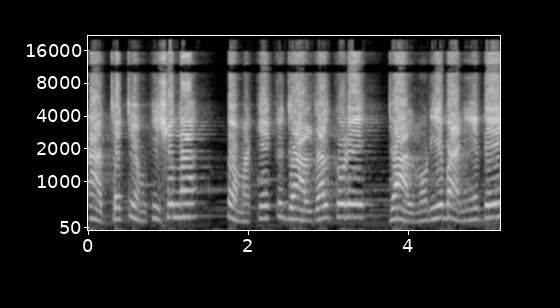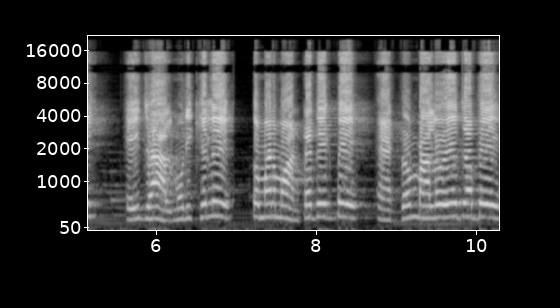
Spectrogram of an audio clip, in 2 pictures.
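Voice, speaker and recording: Over clear music in the background, a cartoonish, female-sounding character voice speaks at a fairly high pitch and a fairly slow pace. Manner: eager, naive, sing-song.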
